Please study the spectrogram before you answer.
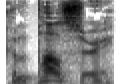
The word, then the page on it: compulsory: anglais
